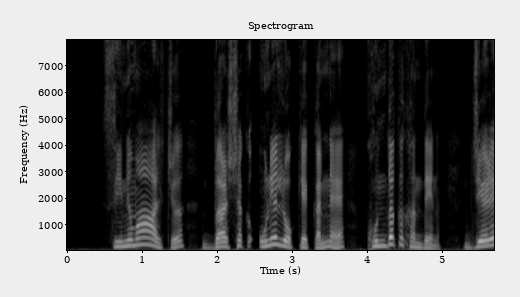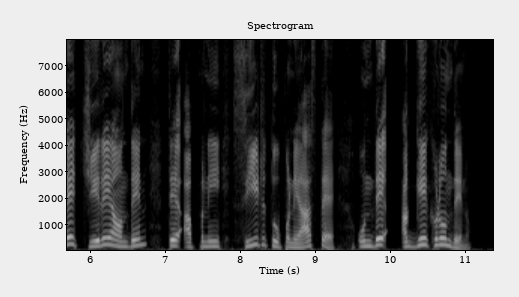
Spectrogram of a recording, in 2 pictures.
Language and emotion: Dogri, angry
